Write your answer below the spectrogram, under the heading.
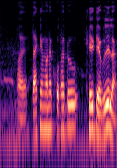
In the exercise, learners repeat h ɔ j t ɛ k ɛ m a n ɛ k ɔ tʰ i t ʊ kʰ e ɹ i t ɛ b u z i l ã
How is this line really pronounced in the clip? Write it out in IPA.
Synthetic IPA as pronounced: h ɔ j t a k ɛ m a n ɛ k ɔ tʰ a t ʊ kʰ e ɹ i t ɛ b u z i l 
